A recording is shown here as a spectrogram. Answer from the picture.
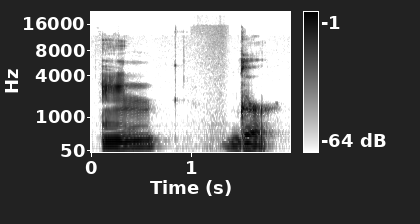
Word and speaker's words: anger: We have the nasal sound plus the hard G, the G sound. Together, anger.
